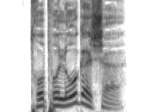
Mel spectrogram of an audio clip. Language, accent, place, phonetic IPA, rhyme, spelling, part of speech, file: German, Germany, Berlin, [ˌtʁopoˈloːɡɪʃə], -oːɡɪʃə, tropologische, adjective, De-tropologische.ogg
- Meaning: inflection of tropologisch: 1. strong/mixed nominative/accusative feminine singular 2. strong nominative/accusative plural 3. weak nominative all-gender singular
